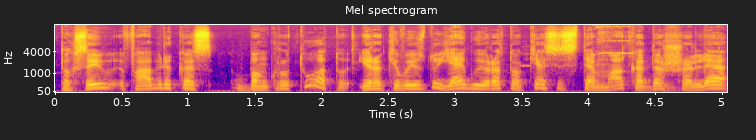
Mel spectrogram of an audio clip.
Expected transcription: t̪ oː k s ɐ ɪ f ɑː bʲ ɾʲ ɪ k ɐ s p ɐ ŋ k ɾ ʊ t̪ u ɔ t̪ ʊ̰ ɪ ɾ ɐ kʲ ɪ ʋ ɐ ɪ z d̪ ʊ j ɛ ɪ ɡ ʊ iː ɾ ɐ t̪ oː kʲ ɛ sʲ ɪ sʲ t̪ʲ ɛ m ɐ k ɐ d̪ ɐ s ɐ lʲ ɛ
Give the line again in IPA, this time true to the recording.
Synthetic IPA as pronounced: t̪ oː k s ɐ ɪ f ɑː bʲ ɾʲ ɪ k ɐ s b ɐ ŋ k ɾ ʊ t̪ u ɔ t̪ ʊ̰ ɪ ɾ ɐ kʲ ɪ ʋ ɐ ɪ z d̪ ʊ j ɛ ɪ ɡ ʊ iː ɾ ɐ t̪ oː kʲ ɛ sʲ ɪ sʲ t̪ʲ ɛ m ɐ k ɐ d̪ ɐ ʃ ɐ lʲ ɛ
